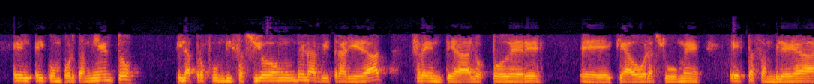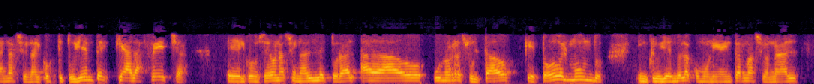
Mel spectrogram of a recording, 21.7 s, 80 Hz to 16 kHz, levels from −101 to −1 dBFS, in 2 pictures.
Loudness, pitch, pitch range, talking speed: -21 LUFS, 115 Hz, 105-120 Hz, 115 wpm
